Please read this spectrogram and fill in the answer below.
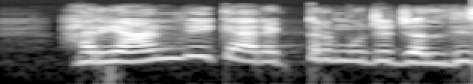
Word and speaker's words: हरियाणवी: इट्स नॉट हरियाणवी, इट्स हरियाणवी.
